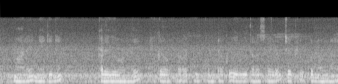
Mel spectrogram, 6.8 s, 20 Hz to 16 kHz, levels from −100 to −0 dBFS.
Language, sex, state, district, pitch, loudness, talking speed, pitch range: Telugu, male, Andhra Pradesh, Srikakulam, 110 Hz, -17 LUFS, 105 wpm, 110-115 Hz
